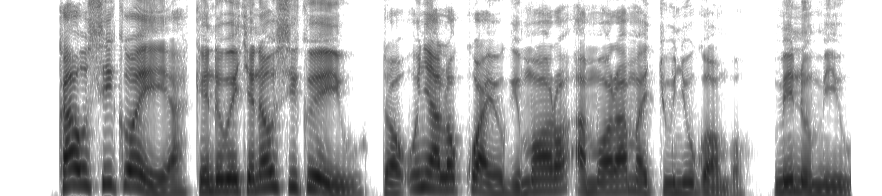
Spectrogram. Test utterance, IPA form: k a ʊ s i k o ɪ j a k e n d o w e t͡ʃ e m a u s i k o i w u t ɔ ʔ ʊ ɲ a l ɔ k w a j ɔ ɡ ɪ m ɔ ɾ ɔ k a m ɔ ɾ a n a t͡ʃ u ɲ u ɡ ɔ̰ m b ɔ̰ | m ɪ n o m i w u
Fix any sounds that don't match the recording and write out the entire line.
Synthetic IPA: k a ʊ s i k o ɪ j a k e n d o w e t͡ʃ e n a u s i k o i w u t ɔ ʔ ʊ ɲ a l ɔ k w a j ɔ ɡ ɪ m ɔ ɾ ɔ ʔ a m ɔ ɾ a m a t͡ʃ u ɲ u ɡ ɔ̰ m b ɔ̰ | m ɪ n o m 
